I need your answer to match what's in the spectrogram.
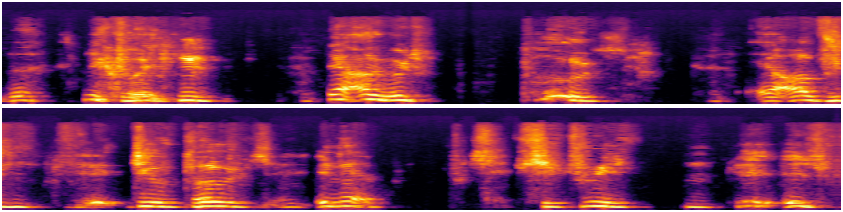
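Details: Adult man living with cerebral palsy who has used a wheelchair most of his life; speech in cerebral palsy.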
